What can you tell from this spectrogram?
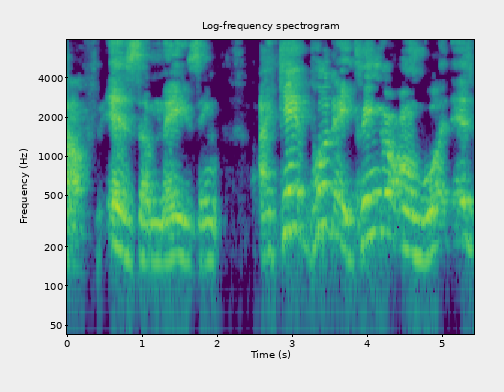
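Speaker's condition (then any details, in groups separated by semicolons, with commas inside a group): Acquired ataxia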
